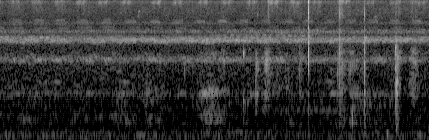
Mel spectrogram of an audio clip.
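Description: Near silence: room tone with a faint steady high-pitched whine, and a few faint small clicks in the second half.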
